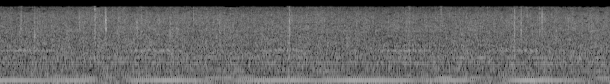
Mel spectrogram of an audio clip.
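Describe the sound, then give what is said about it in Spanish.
A steady, continuous rush of flowing stream water, even and unbroken, with a faint low hum running underneath at times. No one speaks. “Y el sonido de una corriente de agua también se manifiesta en tu atención auditiva.”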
